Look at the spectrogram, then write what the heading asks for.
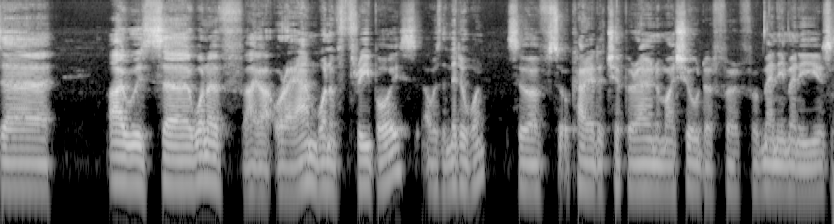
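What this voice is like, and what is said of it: Scottish accent. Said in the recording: “as you might be able to tell from the accent, I grew up in Scotland”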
